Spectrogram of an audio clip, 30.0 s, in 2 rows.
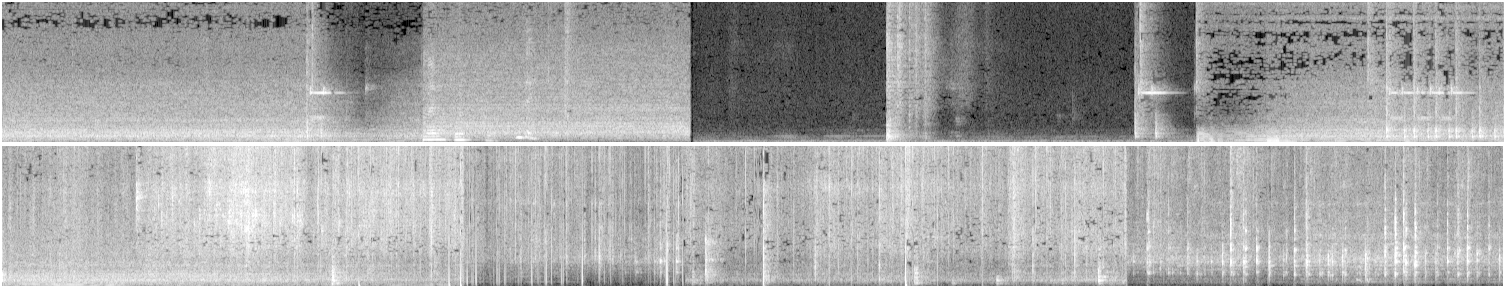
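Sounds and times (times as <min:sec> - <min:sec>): garlic sizzling in hot oil: 0:14.8 - 0:30.0.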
